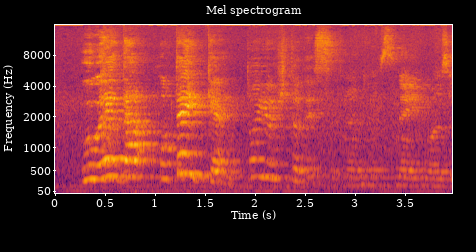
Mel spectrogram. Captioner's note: speaking Japanes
